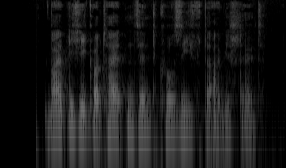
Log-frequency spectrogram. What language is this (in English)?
German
